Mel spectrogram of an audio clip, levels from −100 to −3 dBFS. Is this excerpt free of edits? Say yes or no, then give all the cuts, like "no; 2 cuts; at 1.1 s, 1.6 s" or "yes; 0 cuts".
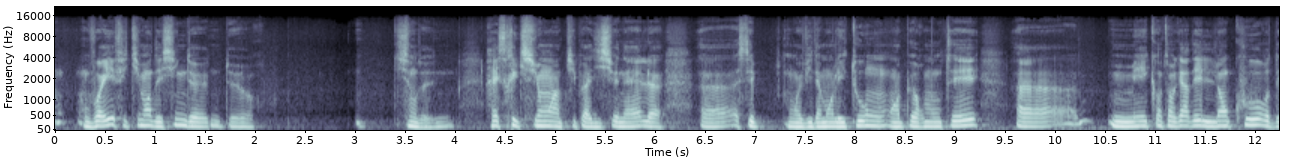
no; 1 cut; at 1.5 s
